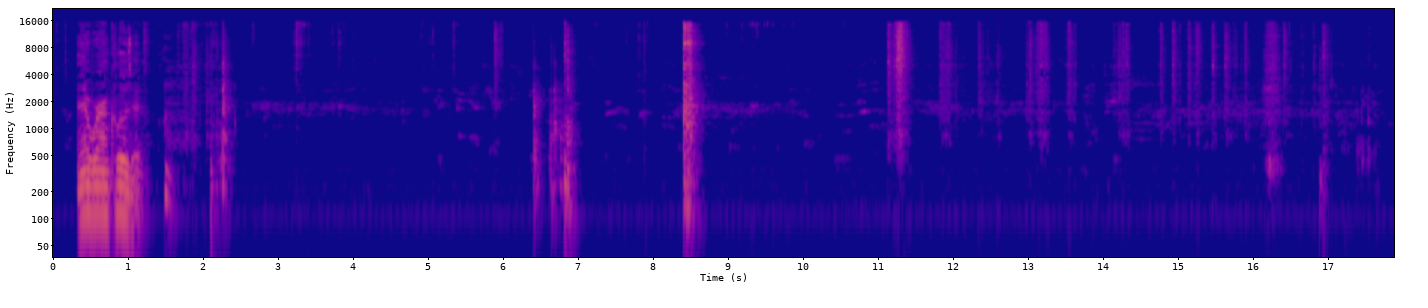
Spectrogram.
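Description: Small metal rings clink and jingle as they are handled.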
